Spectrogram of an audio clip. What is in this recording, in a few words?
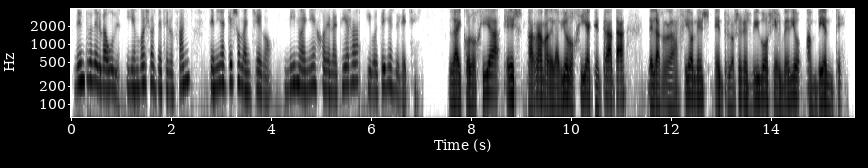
twelp short, Spanish, TWELP 1200 bps Vocoder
